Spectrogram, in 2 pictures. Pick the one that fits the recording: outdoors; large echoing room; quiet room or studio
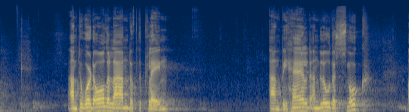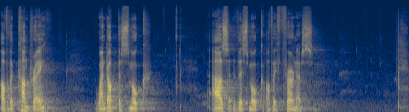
large echoing room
